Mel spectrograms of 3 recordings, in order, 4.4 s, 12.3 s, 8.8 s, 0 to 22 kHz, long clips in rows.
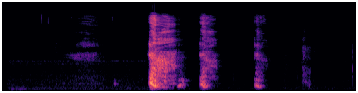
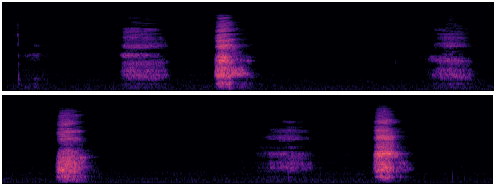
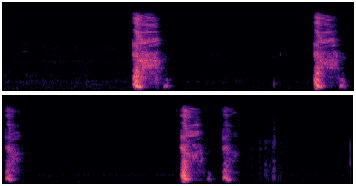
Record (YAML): cough_length: 4.4 s
cough_amplitude: 30078
cough_signal_mean_std_ratio: 0.23
exhalation_length: 12.3 s
exhalation_amplitude: 10833
exhalation_signal_mean_std_ratio: 0.25
three_cough_length: 8.8 s
three_cough_amplitude: 23849
three_cough_signal_mean_std_ratio: 0.23
survey_phase: beta (2021-08-13 to 2022-03-07)
age: 18-44
gender: Female
wearing_mask: 'No'
symptom_none: true
smoker_status: Never smoked
respiratory_condition_asthma: false
respiratory_condition_other: false
recruitment_source: REACT
submission_delay: 1 day
covid_test_result: Negative
covid_test_method: RT-qPCR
